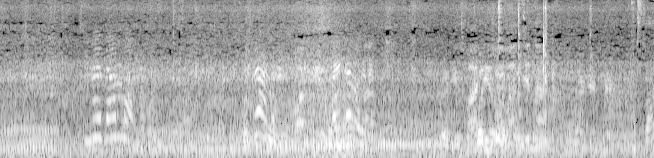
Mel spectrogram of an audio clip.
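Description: Several voices chattering over a steady low traffic rumble, with two sharp clicks about five seconds in.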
